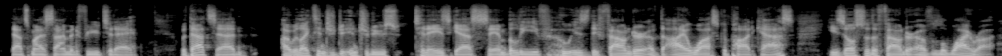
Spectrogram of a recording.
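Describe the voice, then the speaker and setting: A man hosting an interview podcast, speaking in an earnest, effusive and encouraging way. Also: lowish voice. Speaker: podcast host. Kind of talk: podcast intro and interview talk.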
